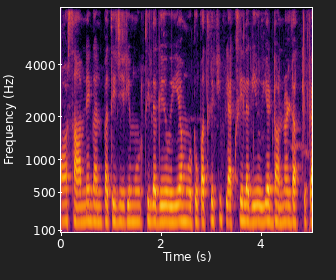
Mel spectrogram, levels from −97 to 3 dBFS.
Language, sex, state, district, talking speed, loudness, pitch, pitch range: Hindi, female, Punjab, Pathankot, 240 wpm, -17 LUFS, 175 Hz, 170-180 Hz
